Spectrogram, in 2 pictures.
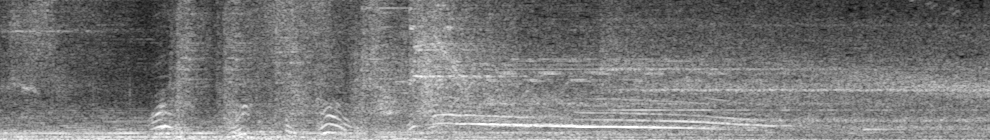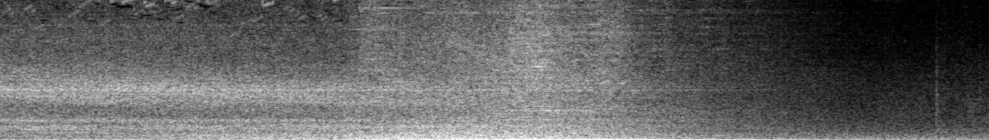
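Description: Magic blasts whoosh and shimmer with bright chiming tones.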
